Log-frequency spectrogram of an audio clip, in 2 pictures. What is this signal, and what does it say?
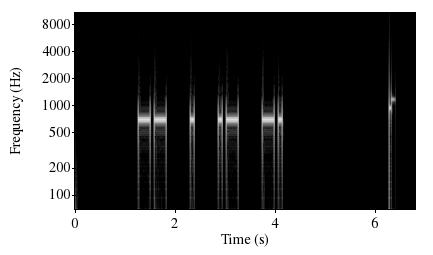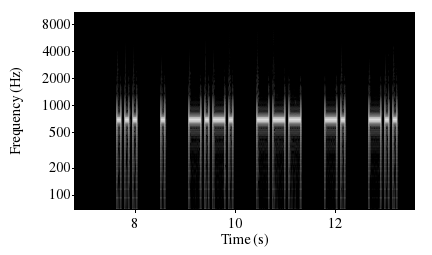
Morse code, heard as a keyed tone, about 15 wpm, spaced as for 11 wpm, 700 Hz. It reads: MEAN SECOND
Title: 2x Character Spacing - Top 300 Words - 15wpm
